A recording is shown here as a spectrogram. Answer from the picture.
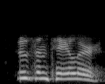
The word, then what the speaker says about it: Susan Taylor: Susan Taylor, S-U-S-A-N-T-A-Y-L-O-R.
